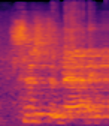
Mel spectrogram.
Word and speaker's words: systematic: Systematic, you spell it S-Y-S-T-E-M-A-T-I-C. Systematic. System and then attic. Without the T.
